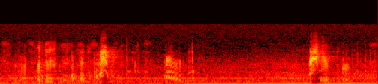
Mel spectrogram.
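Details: Pomeranian Loo, full name Regalo, pleads for someone to throw her toy with a rapid run of high, sharp barks and yelps, bunched in quick bursts with brief pauses, against a steady low hum.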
